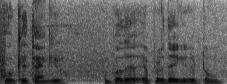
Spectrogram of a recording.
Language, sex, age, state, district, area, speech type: Malayalam, male, 30-45, Kerala, Alappuzha, rural, spontaneous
